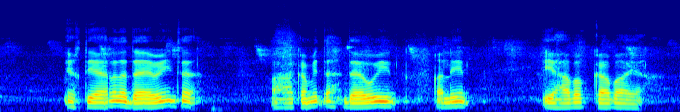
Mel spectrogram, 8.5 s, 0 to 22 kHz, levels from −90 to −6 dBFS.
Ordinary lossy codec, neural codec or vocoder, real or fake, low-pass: none; vocoder, 44.1 kHz, 128 mel bands every 256 samples, BigVGAN v2; fake; 19.8 kHz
